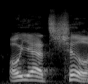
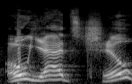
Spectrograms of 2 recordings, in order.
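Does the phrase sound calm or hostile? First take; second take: calm; hostile. First: It is said in a calm, relaxed tone. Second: It is said in an angry, hostile tone. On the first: The writer means it sincerely. "where they're like" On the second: The reader takes it as passive-aggressive. "What the fuck does this dickhead think he's saying?"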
